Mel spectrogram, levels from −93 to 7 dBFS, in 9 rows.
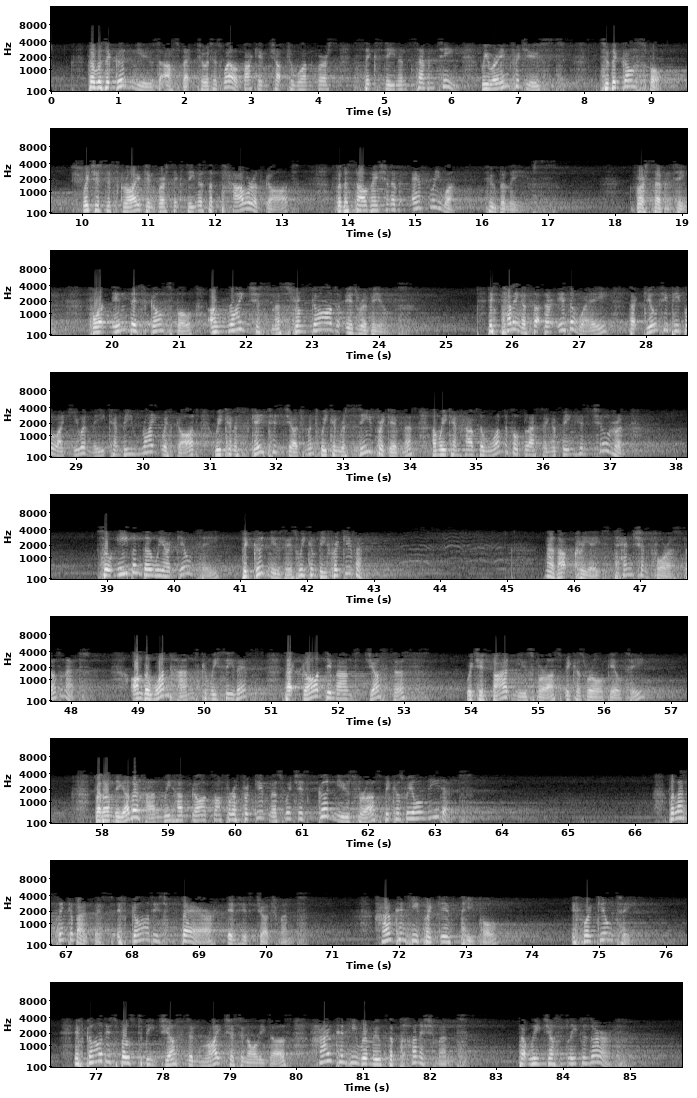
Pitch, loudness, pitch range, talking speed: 175 Hz, -16 LUFS, 145-215 Hz, 140 wpm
